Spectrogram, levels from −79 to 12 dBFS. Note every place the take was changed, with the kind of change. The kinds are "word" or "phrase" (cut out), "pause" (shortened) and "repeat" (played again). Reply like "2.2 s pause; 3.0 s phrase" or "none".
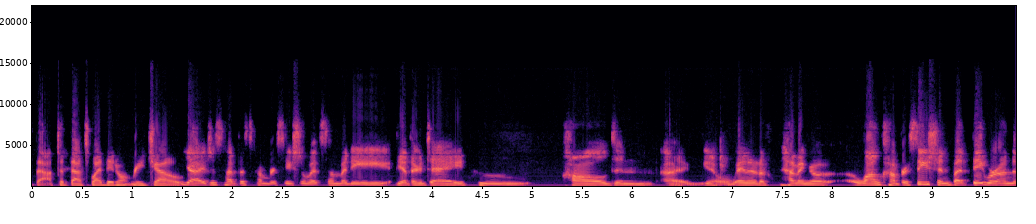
3.6 s word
